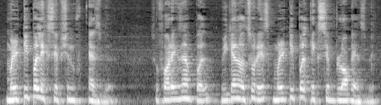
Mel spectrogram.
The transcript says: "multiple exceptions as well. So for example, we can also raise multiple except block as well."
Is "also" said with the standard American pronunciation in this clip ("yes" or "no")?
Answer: yes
